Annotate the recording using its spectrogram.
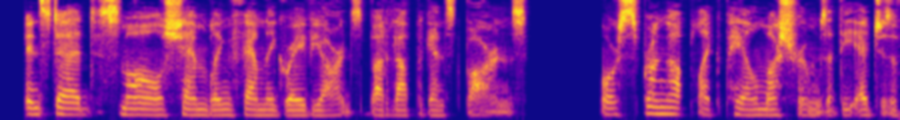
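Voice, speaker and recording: A woman's very deep, low voice with vocal fry, fairly even intonation and a moderate pace, in a dry, close sound with no echo. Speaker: audiobook narrator. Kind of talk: audiobook narration. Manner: lyrical, skilled delivery.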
